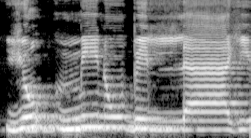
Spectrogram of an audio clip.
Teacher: یہاں یا کو حمزہ ساکن کے ساتھ ملائیں گے تو جھٹکے کے ساتھ ادا کریں گے،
